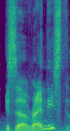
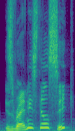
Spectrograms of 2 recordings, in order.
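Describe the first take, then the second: First: Said in the usual way. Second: High, lightly voiced school caller; mock school caller. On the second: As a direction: mimic the school's polite phone call, pitched up. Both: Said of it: "the school rang my dad and was like".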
